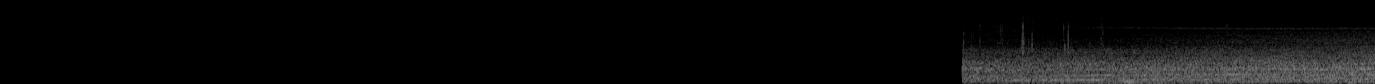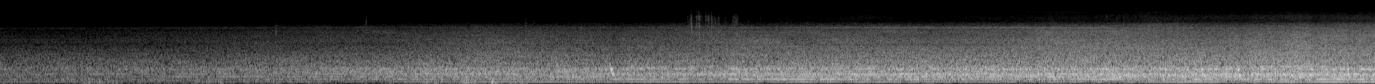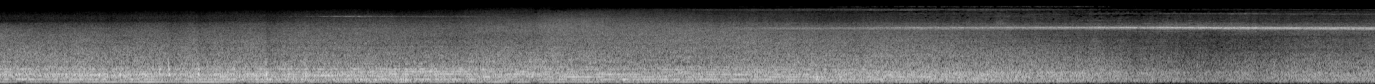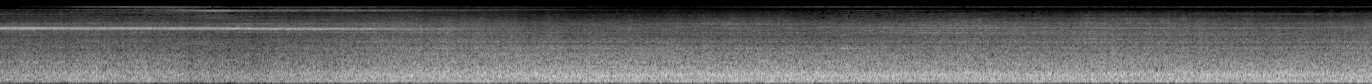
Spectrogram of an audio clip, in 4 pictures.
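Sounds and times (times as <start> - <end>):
locomotive hum: 9.6 - 54.9
high-pitched wheel squeal: 29.4 - 46.8, 48.2 - 54.9.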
